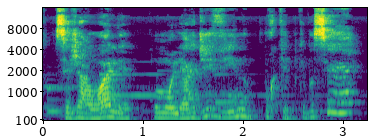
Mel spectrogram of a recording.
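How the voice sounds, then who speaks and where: Animated Brazilian woman therapist. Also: fairly low pitch, a little fast, roomy sound, soft background music. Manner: animated, digressive, addresses listeners directly. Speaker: emotional therapist. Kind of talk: motivational talk to an audience.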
